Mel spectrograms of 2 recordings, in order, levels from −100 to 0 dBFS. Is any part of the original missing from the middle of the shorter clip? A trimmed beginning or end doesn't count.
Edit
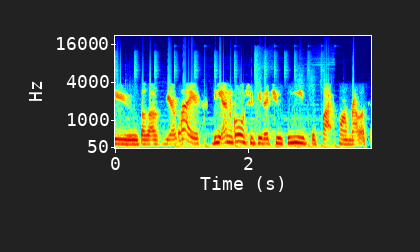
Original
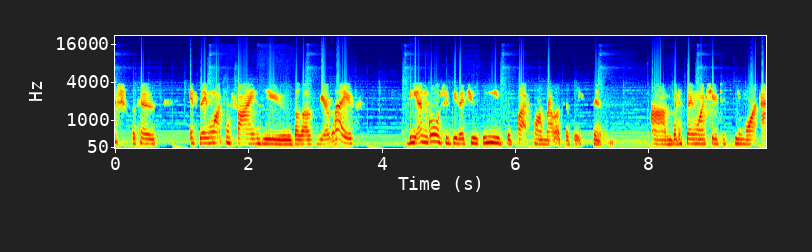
yes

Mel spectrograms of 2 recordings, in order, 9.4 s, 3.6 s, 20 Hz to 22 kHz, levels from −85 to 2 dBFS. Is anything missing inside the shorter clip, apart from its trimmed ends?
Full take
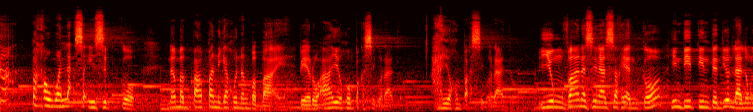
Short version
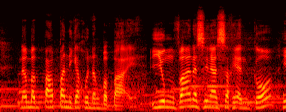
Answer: yes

